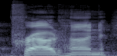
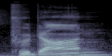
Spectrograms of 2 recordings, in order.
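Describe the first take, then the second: First: The name is said as English 'Proud Hun'. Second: The name is said as one smooth word. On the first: The speaker calls it wrong. "I pronounced it for the longest time as uh, Proud Hun" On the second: The speaker calls it right. "I think it's pronounced Proudhon"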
